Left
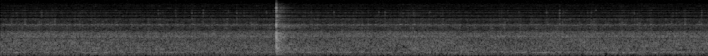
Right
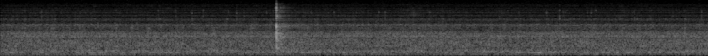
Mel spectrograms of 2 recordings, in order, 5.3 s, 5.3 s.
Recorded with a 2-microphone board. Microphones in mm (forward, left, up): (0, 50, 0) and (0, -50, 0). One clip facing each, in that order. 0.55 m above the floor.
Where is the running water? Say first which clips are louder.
Right 1 dB; 80° right, 9 m.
